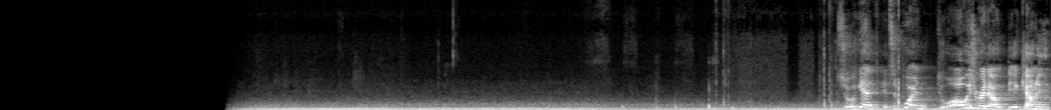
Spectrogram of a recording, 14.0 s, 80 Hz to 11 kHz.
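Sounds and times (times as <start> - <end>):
low electrical hum: 3.0 - 14.0.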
